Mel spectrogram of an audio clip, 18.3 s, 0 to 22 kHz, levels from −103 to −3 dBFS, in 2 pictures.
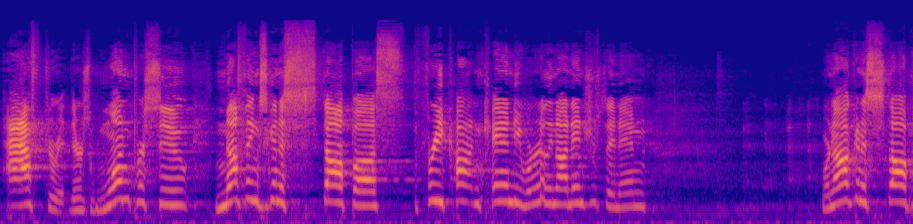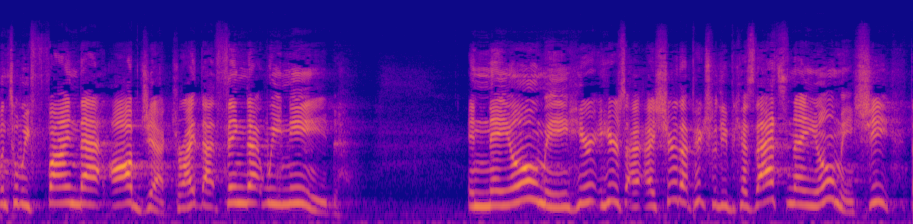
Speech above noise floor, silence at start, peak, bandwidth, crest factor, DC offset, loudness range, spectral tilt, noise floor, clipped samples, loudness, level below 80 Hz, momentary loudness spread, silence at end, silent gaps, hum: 39 dB; 0.05 s; -10 dBFS; 16 kHz; 26 dB; under 0.1%; 5 LU; -1 dB/octave; -75 dBFS; under 0.1%; -34 LUFS; -84 dBFS; 12 LU; 0.1 s; none; none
